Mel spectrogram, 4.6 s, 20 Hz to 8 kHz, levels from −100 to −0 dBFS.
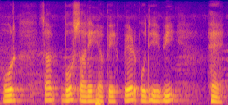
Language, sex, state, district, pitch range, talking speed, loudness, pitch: Hindi, male, Uttar Pradesh, Saharanpur, 140-155 Hz, 130 wpm, -17 LUFS, 150 Hz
